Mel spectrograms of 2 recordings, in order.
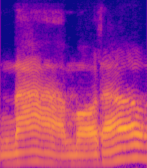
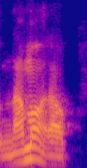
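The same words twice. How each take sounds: First: The two words are said as separate words. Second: The two words run together as one word. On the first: The speaker calls it wrong. "Em vez de ser" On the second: The speaker calls it right. "é só tudo junto"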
